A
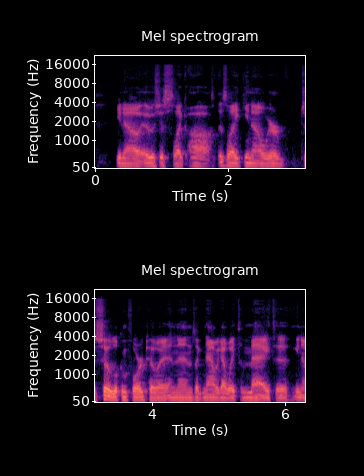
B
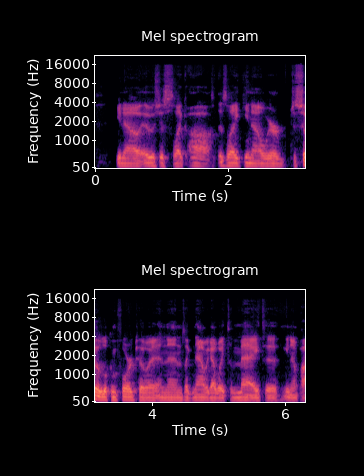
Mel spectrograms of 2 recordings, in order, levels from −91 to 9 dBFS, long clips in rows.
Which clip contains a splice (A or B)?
B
